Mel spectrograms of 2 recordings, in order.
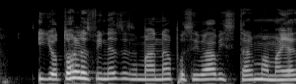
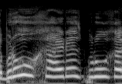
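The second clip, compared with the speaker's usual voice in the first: amazed accusation; 5 semitones higher, 4 dB louder than usual. Retold or imitated. Mother greets her, amazed.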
